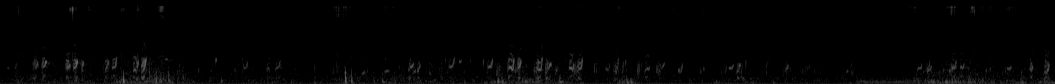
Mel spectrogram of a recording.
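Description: Guinea pigs, a sow and her young pups, making faint short squeaks in quick runs, with light clicks of chewing on lettuce leaves.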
